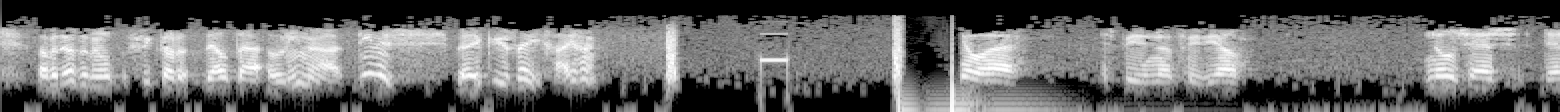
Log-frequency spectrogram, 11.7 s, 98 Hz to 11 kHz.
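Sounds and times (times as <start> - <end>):
voice over the phone: 0.0 - 4.6, 7.2 - 9.4, 10.7 - 11.6
speech: 0.3 - 5.1, 7.2 - 9.5, 10.7 - 11.6
two-tone telephone beep: 5.7 - 6.0
burst of noise: 6.7 - 9.6.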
